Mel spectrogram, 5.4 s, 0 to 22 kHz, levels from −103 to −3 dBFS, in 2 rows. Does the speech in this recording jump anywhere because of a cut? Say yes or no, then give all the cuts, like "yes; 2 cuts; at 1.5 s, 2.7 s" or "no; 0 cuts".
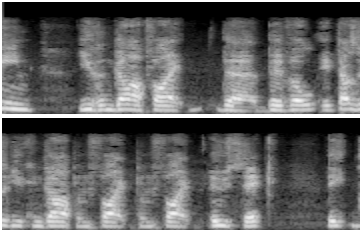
yes; 3 cuts; at 1.1 s, 2.7 s, 3.7 s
